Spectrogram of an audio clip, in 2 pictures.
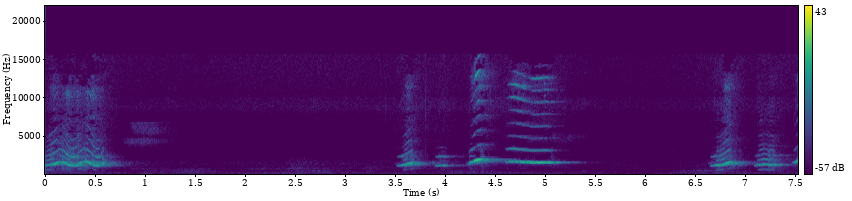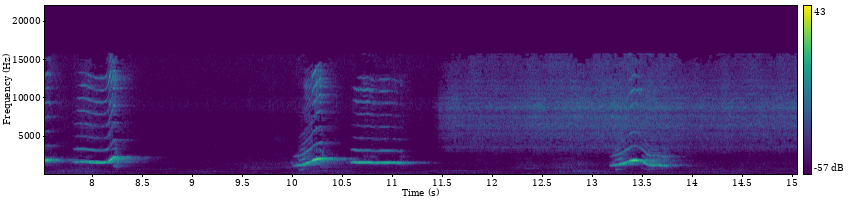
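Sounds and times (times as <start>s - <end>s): faint steady hiss: 0.0s - 15.0s
cockatiel whistling: 3.5s - 5.3s, 6.7s - 8.5s, 10.0s - 11.4s, 13.2s - 14.0s.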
